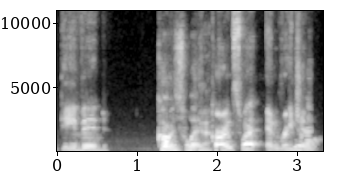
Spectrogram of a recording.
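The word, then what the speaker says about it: Corenswet: David Corn Sweat.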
